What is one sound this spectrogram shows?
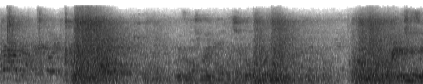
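A wrestler crashes onto the ring mat with a heavy thud.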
